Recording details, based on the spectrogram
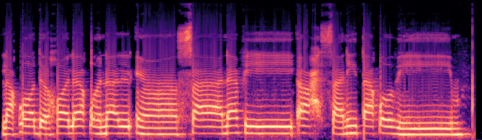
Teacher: سین میں سیٹی کی آواز دیں گے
